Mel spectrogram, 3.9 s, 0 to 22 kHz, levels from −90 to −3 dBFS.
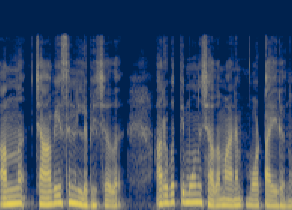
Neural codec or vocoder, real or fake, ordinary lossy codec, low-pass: none; real; none; 10.8 kHz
